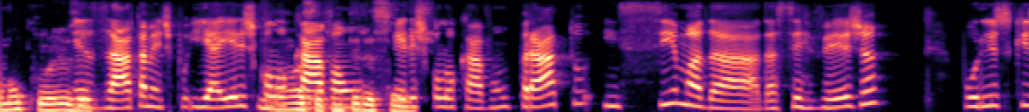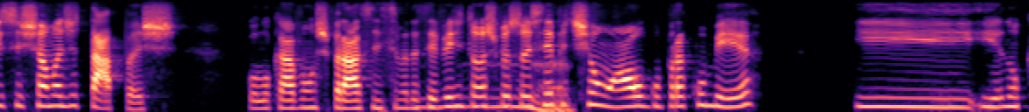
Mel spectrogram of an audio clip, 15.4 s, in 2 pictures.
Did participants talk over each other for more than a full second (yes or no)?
yes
